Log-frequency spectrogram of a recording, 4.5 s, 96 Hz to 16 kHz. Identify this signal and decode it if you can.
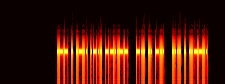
Morse code, heard as a keyed tone, about 50 wpm, 700 Hz. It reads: WELL, DID HE?
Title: Sentences from Top 200 Words 50wpm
